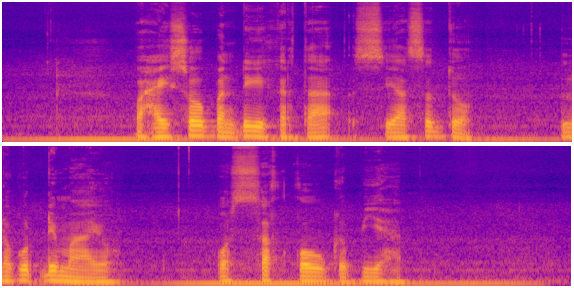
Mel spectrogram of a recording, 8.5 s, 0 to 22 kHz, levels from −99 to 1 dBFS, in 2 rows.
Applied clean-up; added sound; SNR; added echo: none; none; none; none.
